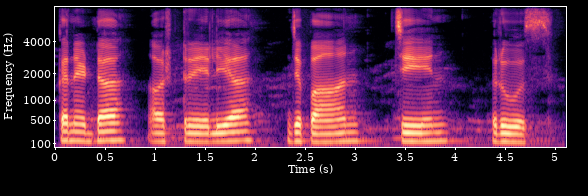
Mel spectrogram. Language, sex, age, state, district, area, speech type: Punjabi, male, 18-30, Punjab, Shaheed Bhagat Singh Nagar, urban, spontaneous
